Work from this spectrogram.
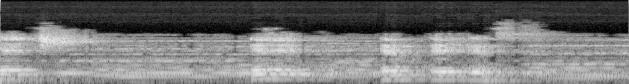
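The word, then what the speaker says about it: chamas: violence come from the Hebrew word Hamas c h a m a s which is pronounced in in Hebrew as k h a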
